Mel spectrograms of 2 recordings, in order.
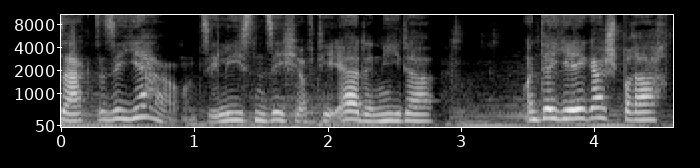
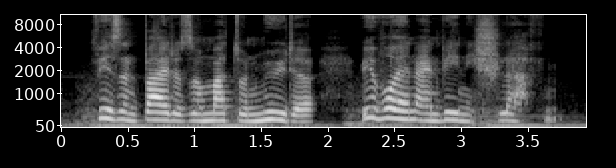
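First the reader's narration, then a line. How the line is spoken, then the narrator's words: Weary, exhausted speaking. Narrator (German): weil er von dem Feuer und dem Kampf so matt und müde war, sprach er zur Jungfrau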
